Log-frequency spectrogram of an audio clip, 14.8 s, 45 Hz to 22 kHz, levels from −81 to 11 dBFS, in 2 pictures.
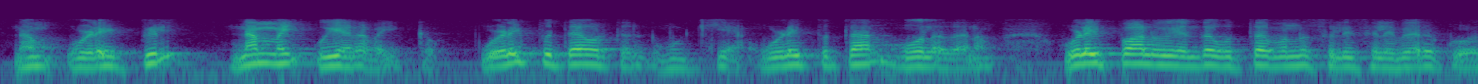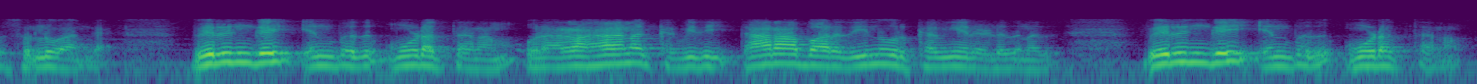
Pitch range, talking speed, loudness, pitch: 165-200 Hz, 130 wpm, -18 LUFS, 175 Hz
